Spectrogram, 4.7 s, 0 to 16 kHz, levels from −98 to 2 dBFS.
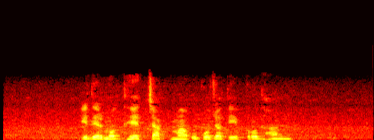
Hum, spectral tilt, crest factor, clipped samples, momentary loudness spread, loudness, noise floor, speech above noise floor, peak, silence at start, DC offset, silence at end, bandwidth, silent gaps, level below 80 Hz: none; -7 dB/octave; 20 dB; under 0.1%; 9 LU; -19 LUFS; -47 dBFS; 29 dB; -2 dBFS; 1 s; under 0.1%; 1.05 s; 7.6 kHz; none; -60 dBFS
